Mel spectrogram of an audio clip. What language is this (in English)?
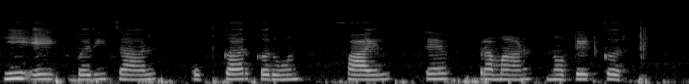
Konkani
